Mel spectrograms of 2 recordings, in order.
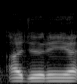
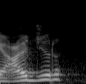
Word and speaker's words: أجر: اس آیت کی پھر سے تکرار کریے مگر خیال رکھیے کہ یہ جو اجر ہے یہ الف سے ہے تو اس کا عین کا تلفظ نہ ہے. اس کو اس طرح کریں گے وَمَا أَسْأَلُكُمْ عَلَيْهِ مِنْ أَجْرِ. اجر اگر کریں گے عجر تو اس کا مطلب ہے عین سے تلاوت کیا,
